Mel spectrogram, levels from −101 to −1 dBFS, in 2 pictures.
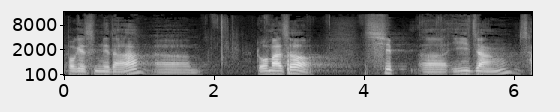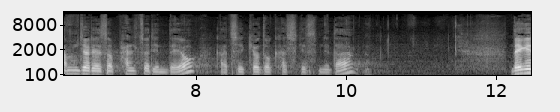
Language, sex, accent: Korean, male, native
